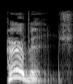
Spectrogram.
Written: herbage

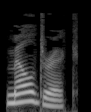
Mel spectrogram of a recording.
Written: meldryk

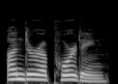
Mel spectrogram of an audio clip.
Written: underreporting

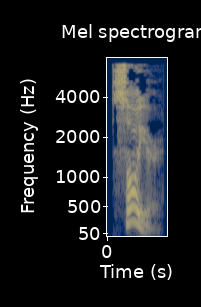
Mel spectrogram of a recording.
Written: sawyer

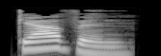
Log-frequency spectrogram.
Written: gavyn

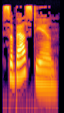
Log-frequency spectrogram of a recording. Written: sebastianne

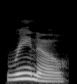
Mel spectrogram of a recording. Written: reno

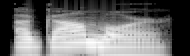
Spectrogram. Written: aghamore

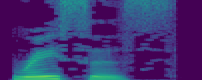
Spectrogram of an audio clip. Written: races

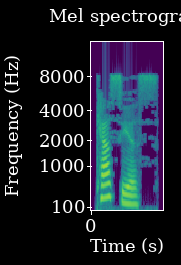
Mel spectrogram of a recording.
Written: kassius

